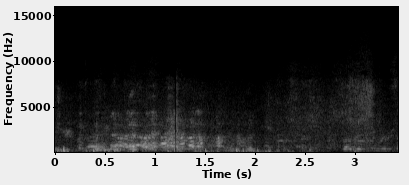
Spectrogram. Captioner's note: laughter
